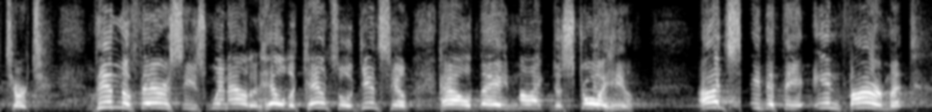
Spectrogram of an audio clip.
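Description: A pastor preaching a fervent sermon, calling out and shouting to his church, and losing his voice. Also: extremely high pitch, long reverb tail. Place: church hall.

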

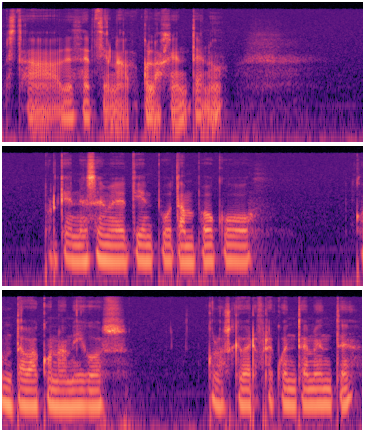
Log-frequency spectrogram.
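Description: A man's voice: medium pitch, steady tone, slow, vocal fry, long pauses, dark tone, no room sound. A man hosting a podcast, talking through a personal reflective monologue in a hesitant, thoughtful way with frequent restarts. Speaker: podcast host.

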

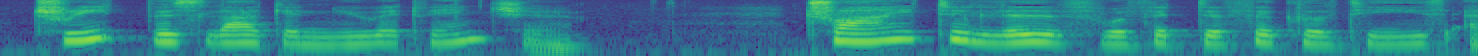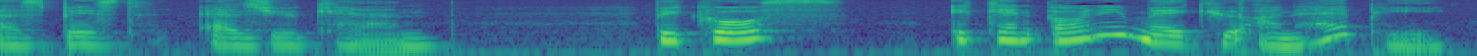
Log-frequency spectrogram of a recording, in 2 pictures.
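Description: A woman voicing a soft, comforting mother in a storybook reading, soothing and coaxing. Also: lowish voice, breathy edge, exaggerated voice.

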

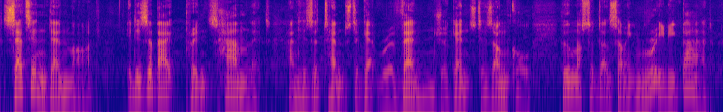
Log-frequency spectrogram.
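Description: A man's voice: low-pitched, very animated, a little slow, a bit bright. A man hosting a children's story show, reading a script in a playful, theatrical and explanatory way. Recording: clear music behind voice.

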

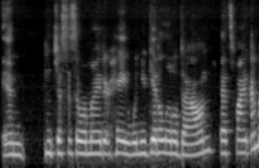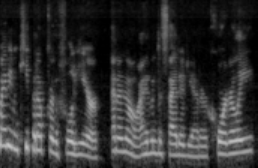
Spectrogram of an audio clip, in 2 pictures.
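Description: A woman hosting a casual live chat, rambling and encouraging, thanking viewers by name, with a stuffy nose and a voice that is going hoarse. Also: mid-range voice, quick pace. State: losing her voice. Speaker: podcast host.

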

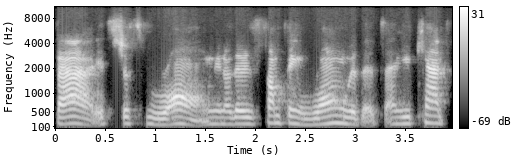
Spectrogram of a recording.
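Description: Woman, gravelly edge, earnest, repeats words for emphasis, dry close sound. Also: lowish voice, steady tone, normal speed, no echo, lo-fi sound. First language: Turkish. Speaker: podcast guest, linguist. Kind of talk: candid personal conversation.

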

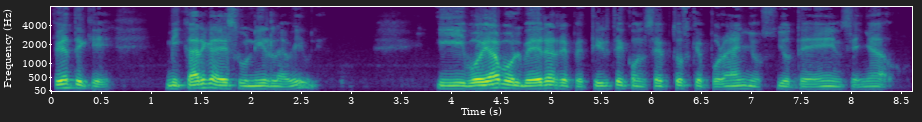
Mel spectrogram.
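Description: A middle-aged man from Guatemala with a Guatemalan accent delivers a sermon in an earnest, emphatic way. His voice sits very low and sounds dark and mellow. He often repeats a word slowly to drive a point home. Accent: Guatemalan Spanish. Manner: earnest, emphatic, repeats key words, slows down to stress them. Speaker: preacher.

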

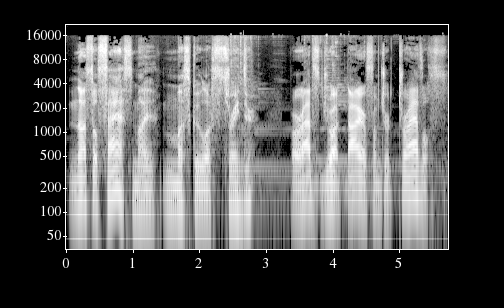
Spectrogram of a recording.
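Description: Casting: male actor as creepy monastery priest, insistent, leering, drawn-out delivery, for comic radio play with music underneath. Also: lowish voice. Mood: leering, secretive. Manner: suggestive, oily, drawn-out delivery. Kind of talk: 1940s-style radio play acting.

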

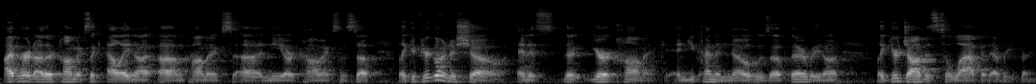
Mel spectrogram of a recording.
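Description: A man hosting a casual podcast chat with quick, profane, encouraging remarks about doing comedy. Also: fairly low pitch. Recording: roomy echo.

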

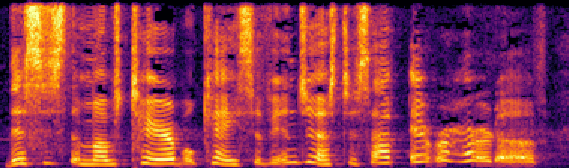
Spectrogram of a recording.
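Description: An indignant eight-year-old farm girl from a storybook, acted out by a man. The voice is pitched far up and shrill. She pleads and protests with great drama. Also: lively intonation, moderate pace, gravelly, a little mellow, full character voice.

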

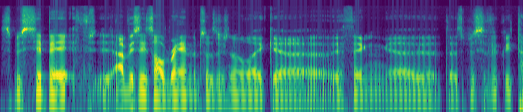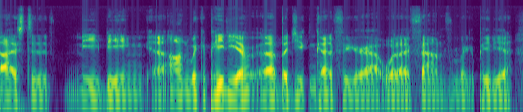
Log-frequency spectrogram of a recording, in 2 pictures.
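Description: A man hosting a solo podcast, chatting in a rambling, halting way, often backtracking mid-sentence with a bemused, self-deprecating manner. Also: low voice, flat delivery, gravelly, no echo, clean studio sound. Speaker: podcast host.

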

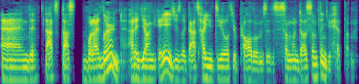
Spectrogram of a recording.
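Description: A man in his thirties with a fairly deep voice talks casually about his own life. His delivery is informal and halting, as in a relaxed interview. The recording is a little dull and lo-fi. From Canada. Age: 30s. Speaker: podcast guest, men's coach and shamanic practitioner. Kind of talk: casual personal storytelling in an interview.

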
